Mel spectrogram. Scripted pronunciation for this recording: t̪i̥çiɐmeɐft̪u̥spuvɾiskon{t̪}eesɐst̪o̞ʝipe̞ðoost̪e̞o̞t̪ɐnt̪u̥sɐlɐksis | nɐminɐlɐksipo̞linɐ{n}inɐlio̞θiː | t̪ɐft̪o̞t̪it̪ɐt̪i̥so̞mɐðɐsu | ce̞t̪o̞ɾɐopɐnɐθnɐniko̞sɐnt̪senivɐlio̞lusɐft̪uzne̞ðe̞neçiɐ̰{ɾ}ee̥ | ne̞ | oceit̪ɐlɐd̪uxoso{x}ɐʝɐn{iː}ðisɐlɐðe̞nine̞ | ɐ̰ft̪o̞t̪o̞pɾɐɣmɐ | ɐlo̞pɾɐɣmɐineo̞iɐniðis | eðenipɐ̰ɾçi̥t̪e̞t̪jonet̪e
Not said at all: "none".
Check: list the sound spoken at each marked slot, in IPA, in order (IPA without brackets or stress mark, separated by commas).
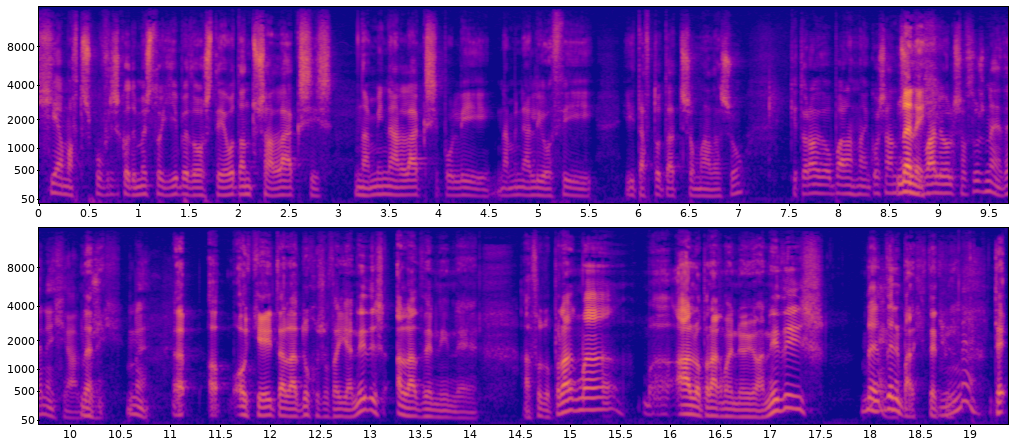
d̪, m, l, f, i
